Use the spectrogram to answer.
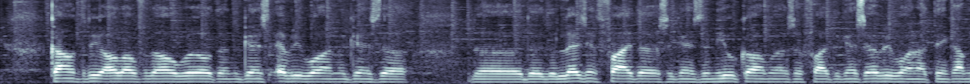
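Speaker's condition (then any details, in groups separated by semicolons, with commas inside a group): No condition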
